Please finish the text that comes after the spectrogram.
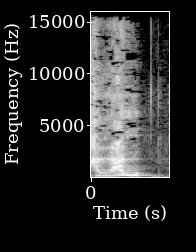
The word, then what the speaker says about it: Alan: Ayer le preguntaban a Alan Estrada, que por cierto ayer descubrí que se llama Alan. Alan. Pero nadie le dice Alan. Acento en la segunda A.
